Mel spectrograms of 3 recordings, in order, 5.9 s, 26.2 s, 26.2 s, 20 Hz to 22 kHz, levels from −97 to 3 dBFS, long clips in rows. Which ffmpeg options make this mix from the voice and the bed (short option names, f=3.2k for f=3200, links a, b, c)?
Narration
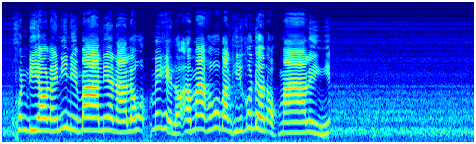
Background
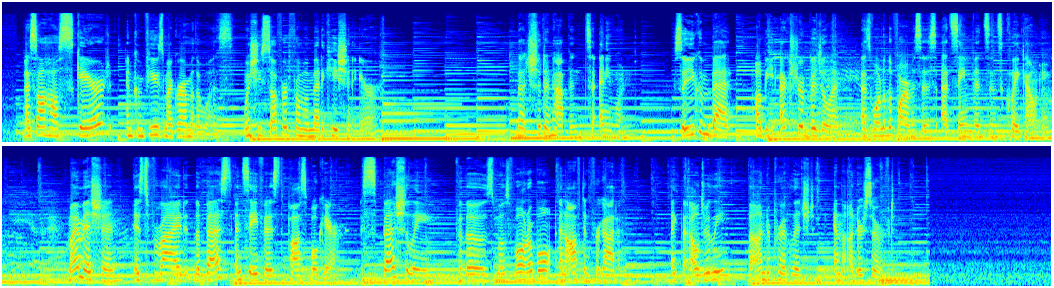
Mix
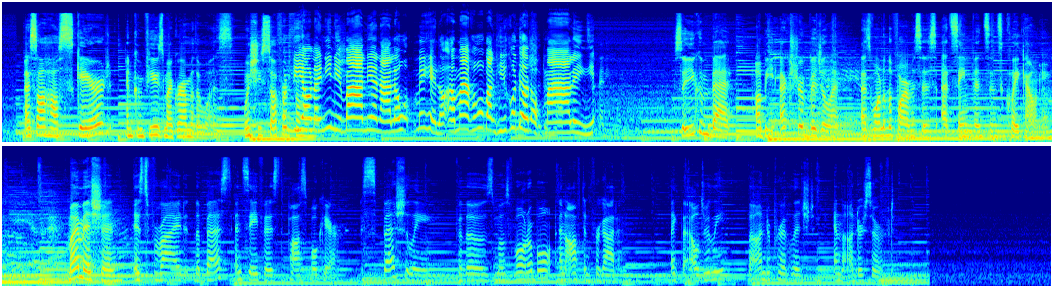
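-filter_complex "[0:a]adelay=3300,volume=0dB[a];[1:a]volume=15.5dB,afade=t=out:st=3.58:d=0.41:silence=0.112202,afade=t=in:st=7.69:d=1.14:silence=0.125893,afade=t=out:st=13.7:d=1.57:silence=0.188365[b];[a][b]amix=inputs=2:normalize=0"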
